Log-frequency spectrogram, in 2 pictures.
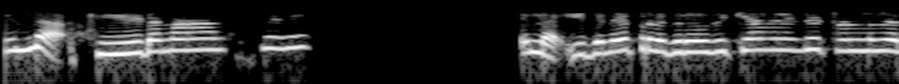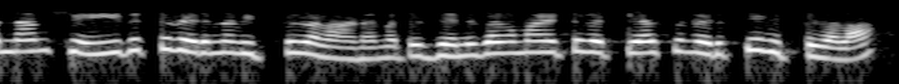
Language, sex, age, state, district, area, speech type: Malayalam, female, 18-30, Kerala, Pathanamthitta, rural, conversation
